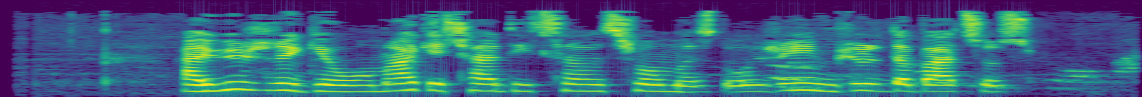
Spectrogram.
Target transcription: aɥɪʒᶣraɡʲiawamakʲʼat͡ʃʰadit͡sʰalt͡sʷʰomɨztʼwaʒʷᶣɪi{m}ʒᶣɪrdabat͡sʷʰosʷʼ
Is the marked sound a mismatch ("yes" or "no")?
no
